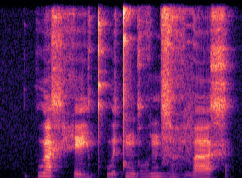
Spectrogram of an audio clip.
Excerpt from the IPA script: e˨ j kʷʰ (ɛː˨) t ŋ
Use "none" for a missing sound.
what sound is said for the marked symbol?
ɛ˨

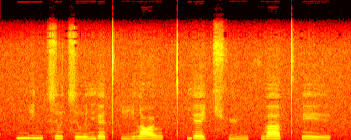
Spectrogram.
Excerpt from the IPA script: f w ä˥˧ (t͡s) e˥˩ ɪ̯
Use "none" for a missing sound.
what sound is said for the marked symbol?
t̪ʰ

